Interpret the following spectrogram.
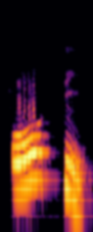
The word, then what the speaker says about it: অতি: উচ্চারণ আবার যখন এখন অতি লেখা আছে অতি কিন্তু আমরা সাধারণত উচ্চারণ করে থাকি ও তি অর্থাৎ দেখালে ও তি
